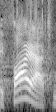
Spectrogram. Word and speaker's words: fiat: So now we get to the final kind of money, fiat money. Fiat money. Fiat money, actually, it's actually pronounced fiat, but no one says it that way.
